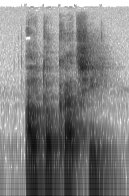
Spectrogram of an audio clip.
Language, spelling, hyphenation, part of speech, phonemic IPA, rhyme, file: Dutch, autocratie, au‧to‧cra‧tie, noun, /ˌɑu̯.toː.kraːˈ(t)si/, -i, Nl-autocratie.ogg
- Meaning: autocracy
